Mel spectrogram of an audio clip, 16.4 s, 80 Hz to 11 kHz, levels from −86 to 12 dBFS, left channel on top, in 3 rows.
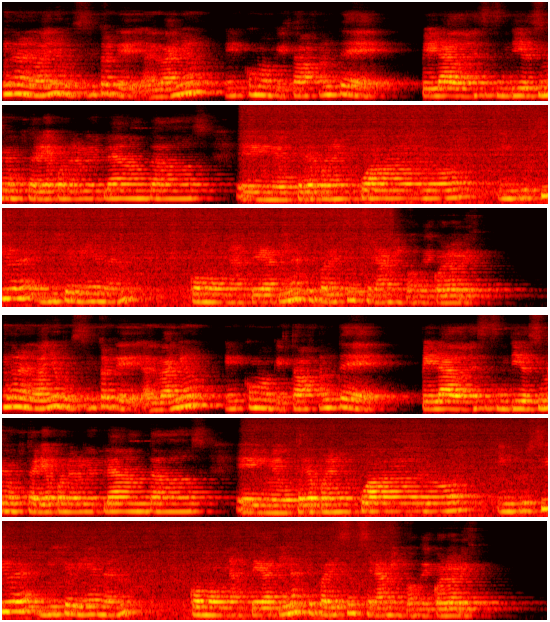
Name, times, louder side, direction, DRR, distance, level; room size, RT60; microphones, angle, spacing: voice 1, 0.0-3.7 4.2-7.4 7.8-10.1 10.4-12.2 12.8-15.6, right 2 dB, 50° right, -3 dB, 1.8 m, -26 dB
sound 1, 7.8-14.8, left 2 dB, 65° left, 4.5 m, -42 dB
10.0 x 9.5 x 5.1 m, 1.1 s
head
